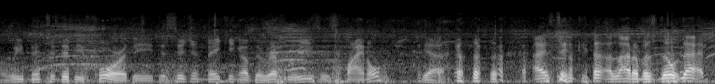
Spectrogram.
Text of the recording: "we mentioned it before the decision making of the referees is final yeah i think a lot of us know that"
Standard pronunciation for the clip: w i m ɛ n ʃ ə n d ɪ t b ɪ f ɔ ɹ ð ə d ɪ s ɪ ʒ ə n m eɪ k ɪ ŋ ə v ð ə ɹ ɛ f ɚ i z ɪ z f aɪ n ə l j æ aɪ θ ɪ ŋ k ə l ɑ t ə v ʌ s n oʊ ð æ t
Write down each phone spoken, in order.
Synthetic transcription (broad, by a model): w i m ɛ n ʃ ə n d ɪ t b ɪ f ɔ ɹ ð ə d ɪ s ɪ ʒ ə n m eɪ k ɪ ŋ ə v ð ə ɹ ɛ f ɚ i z ɪ z f aɪ n l j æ aɪ θ ɪ ŋ k ə l ɑ t ə v ʌ s n oʊ ð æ t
